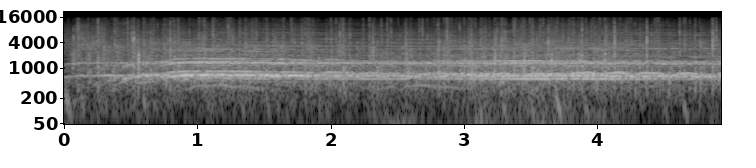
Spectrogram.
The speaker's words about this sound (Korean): 여러분 큰 박수와 환호로 무대를 청해 보겠습니다.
